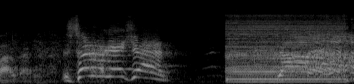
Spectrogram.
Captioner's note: buzzer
